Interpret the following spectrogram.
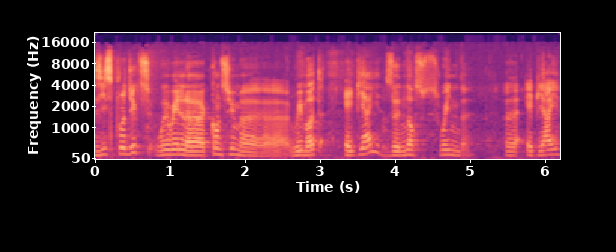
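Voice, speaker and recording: A man with a French accent, fairly high in pitch, at a fairly slow pace and with fairly even intonation. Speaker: conference speaker, software developer. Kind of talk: technical conference talk.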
